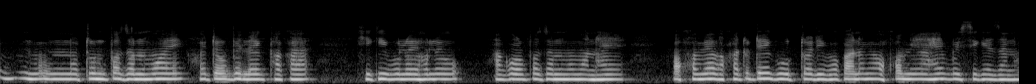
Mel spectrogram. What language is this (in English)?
Assamese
